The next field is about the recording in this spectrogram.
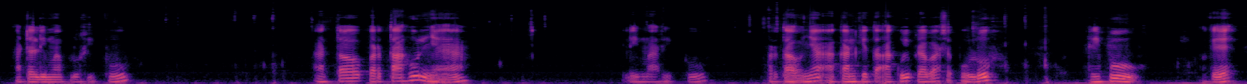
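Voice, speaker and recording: A man's voice: on the low side, creaky, fairly bright tone. A man giving an unscripted lesson, explaining step by step in a didactic way and repeating key figures. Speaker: accounting lecturer.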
